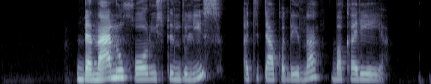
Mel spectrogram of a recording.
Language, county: Lithuanian, Vilnius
